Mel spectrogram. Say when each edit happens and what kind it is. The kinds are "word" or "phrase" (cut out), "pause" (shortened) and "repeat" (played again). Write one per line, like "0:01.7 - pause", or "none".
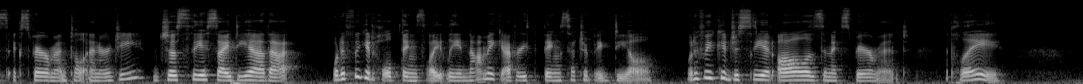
0:01.5 - pause
0:09.5 - word

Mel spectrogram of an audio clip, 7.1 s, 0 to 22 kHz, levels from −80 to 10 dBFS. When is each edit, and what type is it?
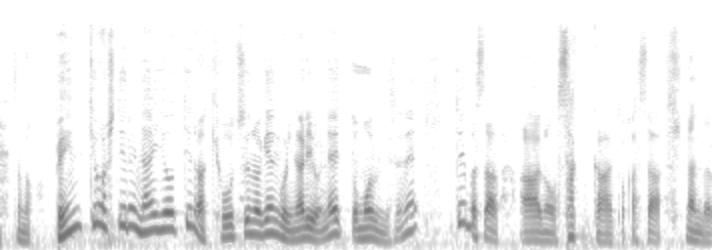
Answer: none

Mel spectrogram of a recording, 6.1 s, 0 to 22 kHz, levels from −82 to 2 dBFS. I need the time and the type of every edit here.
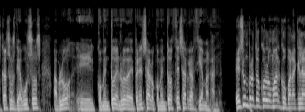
none

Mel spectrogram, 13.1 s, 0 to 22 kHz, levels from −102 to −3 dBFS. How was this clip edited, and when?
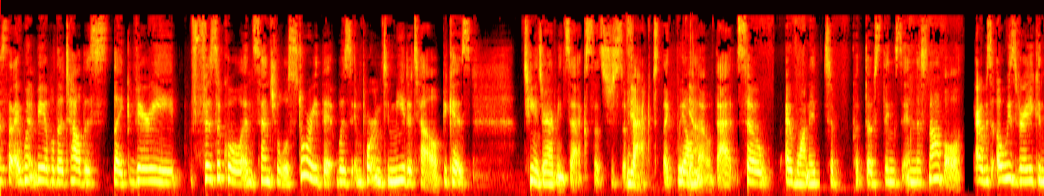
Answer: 0:02.3 - pause
0:09.7 - word
0:10.2 - word
0:12.1 - pause

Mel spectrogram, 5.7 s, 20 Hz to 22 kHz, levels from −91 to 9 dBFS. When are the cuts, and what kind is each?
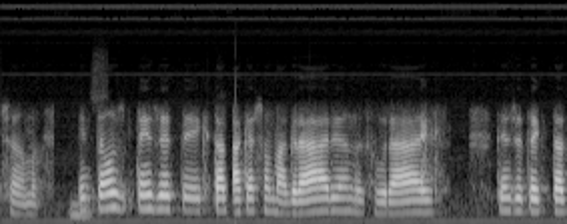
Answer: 0:02.2 - word
0:02.7 - word
0:03.6 - word

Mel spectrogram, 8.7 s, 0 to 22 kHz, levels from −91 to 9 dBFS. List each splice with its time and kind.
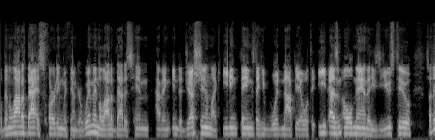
0:03.0 - pause

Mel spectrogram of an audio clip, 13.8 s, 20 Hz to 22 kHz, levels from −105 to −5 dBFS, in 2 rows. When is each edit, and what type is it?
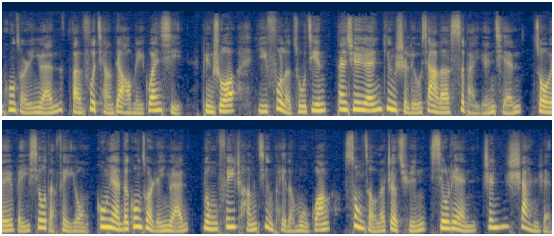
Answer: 0:04.1 - pause
0:08.0 - pause

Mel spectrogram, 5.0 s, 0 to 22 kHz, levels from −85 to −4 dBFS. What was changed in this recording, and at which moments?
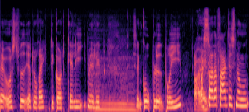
none

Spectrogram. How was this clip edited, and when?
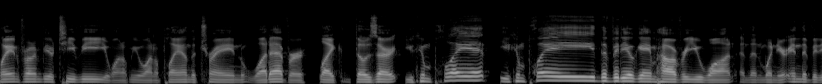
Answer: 0:01.3 - phrase
0:03.1 - pause

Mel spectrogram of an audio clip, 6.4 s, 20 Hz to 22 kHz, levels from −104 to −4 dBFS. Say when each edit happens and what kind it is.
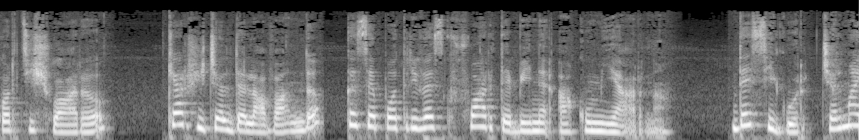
0:02.6 - phrase

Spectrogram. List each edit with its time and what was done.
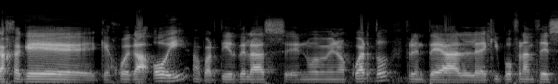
0:04.0 - pause

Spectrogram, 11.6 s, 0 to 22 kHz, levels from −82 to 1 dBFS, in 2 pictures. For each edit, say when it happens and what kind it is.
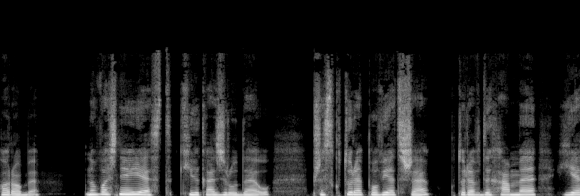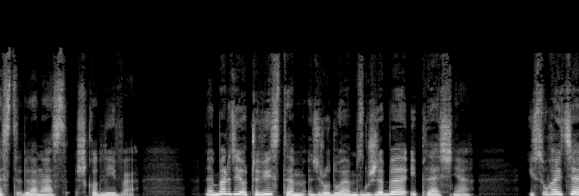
0:09.4 - word

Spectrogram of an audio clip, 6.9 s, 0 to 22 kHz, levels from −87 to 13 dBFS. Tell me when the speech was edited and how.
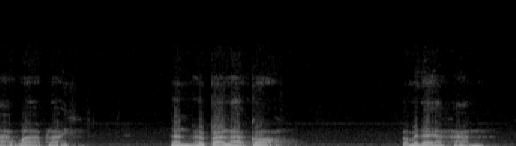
none

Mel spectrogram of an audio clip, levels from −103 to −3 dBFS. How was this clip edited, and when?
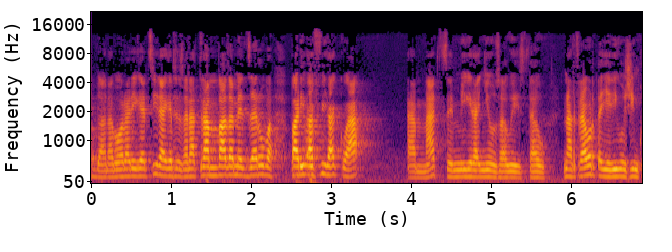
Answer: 0:01.0 - word

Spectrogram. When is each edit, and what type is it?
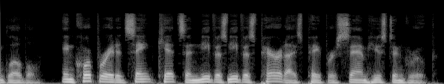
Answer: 0:02.3 - repeat

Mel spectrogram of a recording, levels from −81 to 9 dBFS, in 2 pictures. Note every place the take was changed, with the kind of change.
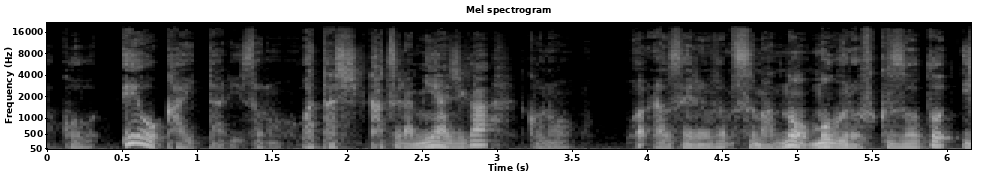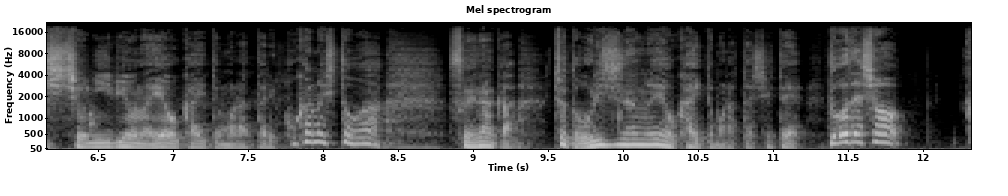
0:11.3 - word

